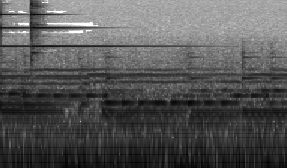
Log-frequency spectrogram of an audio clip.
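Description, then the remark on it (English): A single bright ding from a front desk service bell in the lobby of the Sunset Rise Inn, its metallic ring sustaining and slowly fading over a low, steady background hum, with no one speaking. “No one was behind the desk, so I rang the bell.”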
